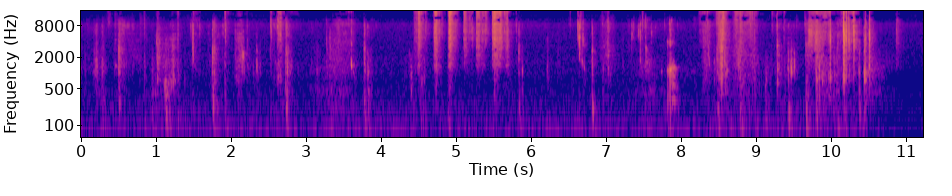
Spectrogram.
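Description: Quiet, irregular crunching of candy sprinkles being chewed, with light clicks of a plastic spoon against a plastic tray.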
